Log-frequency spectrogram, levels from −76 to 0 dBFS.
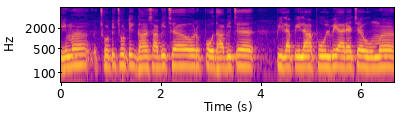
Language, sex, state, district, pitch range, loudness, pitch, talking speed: Rajasthani, male, Rajasthan, Nagaur, 145-155 Hz, -13 LUFS, 150 Hz, 170 wpm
